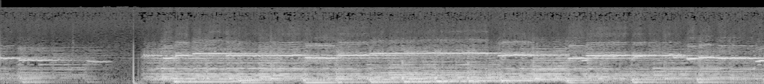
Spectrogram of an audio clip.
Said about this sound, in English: A little whistling music now for the lunch hour.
